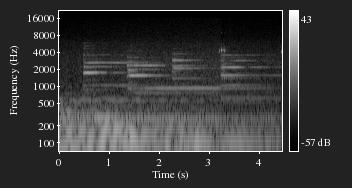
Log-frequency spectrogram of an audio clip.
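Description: A bell strikes the hour at ten o'clock, sounding several slow, evenly spaced ringing strokes whose bright tones overlap and linger over a steady low drone.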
